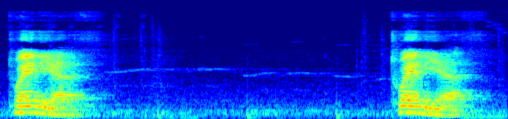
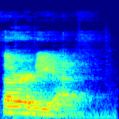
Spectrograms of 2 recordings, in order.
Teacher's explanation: No inglês americano, aquele T no meio some também na pronúncia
